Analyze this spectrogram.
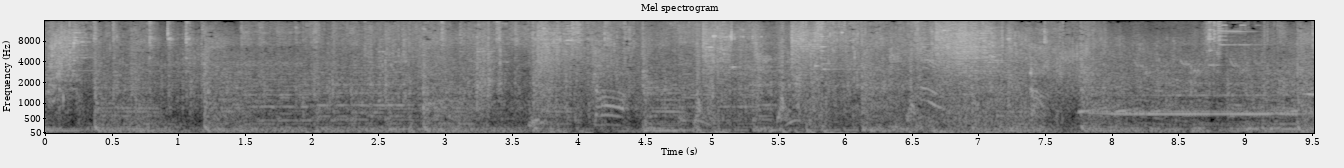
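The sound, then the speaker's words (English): Armor breaking off a character during a slow-motion swing combo in a video game: dense, loud crashing, clanking and whooshing effects that run continuously without a pause. “The sound you're hearing is the armor breaking off.”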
